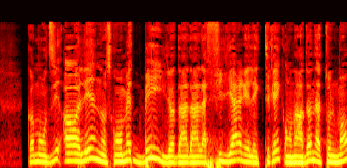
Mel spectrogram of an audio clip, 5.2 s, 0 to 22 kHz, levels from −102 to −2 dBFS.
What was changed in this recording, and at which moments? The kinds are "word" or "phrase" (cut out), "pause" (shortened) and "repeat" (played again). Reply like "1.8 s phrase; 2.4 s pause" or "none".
2.0 s word; 2.8 s repeat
